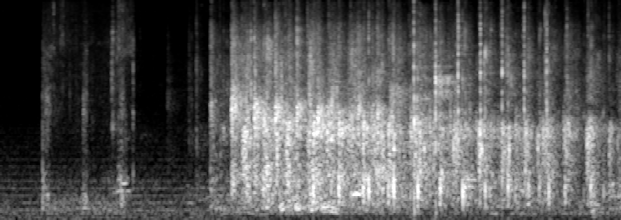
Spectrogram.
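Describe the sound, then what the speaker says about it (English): A board meeting audience breaks into applause, starting with a few scattered, separate claps before swelling into full, loud, steady clapping from the whole room. "One more round of applause for"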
